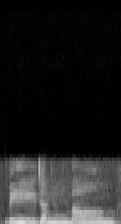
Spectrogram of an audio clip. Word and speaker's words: ಬೀಜಂ: ಬೀಜಂ ma'am ಬೀಜಂ ಮಾಂ ಎರಡು ಶಬ್ದಗಳ ಕೊನೆಗೆ ಅನುಸ್ವಾರ ಉಚ್ಚಾರಣೆ ಮಾರೀತಿ ಬೀಜಂ ಸರ್ವಭೂತಾನ ಇಲ್ಲಿ ಅನುಸ್ವಾರದ ಉಚ್ಚಾರಣೆ ನಾಸಿಕ ವ ರೀತಿ ಬರಬೇಕು ಸರ್ವಭೂತಾನ ವಿದ್ ಪಾರ್ಥ ಸನಾತನಂ ವಿದ್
